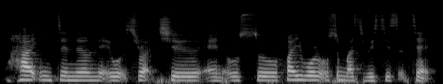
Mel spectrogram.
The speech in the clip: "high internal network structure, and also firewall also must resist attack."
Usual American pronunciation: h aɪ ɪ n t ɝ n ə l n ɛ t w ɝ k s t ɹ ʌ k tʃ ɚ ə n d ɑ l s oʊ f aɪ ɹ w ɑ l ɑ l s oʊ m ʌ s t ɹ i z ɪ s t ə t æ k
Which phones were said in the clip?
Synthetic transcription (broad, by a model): h aɪ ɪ n t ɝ n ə l n ɛ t w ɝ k s t ɹ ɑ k tʃ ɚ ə n ɑ l s oʊ f aɪ w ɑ l ɑ l s oʊ m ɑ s ɹ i s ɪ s ə t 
